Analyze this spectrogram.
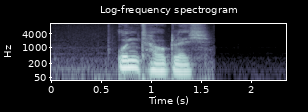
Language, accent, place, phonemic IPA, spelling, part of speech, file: German, Germany, Berlin, /ˈʊnˌtaʊ̯klɪç/, untauglich, adjective, De-untauglich.ogg
- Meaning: 1. unfit, unsuited 2. ineligible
